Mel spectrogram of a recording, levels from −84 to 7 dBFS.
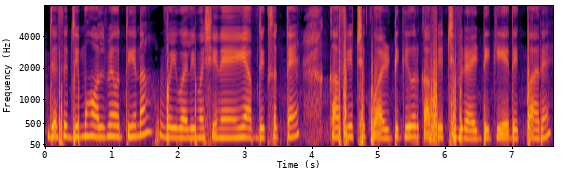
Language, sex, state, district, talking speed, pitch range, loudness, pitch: Hindi, male, Rajasthan, Jaipur, 235 wpm, 195-220 Hz, -14 LUFS, 210 Hz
